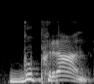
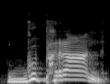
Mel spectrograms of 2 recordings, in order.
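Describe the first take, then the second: No difference in how they are said.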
